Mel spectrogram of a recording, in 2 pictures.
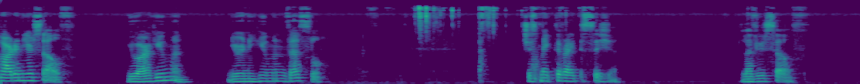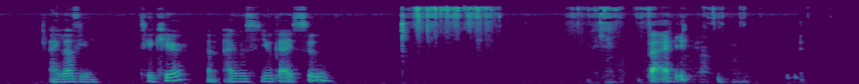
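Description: An older woman talks warmly and calmly, close by.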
